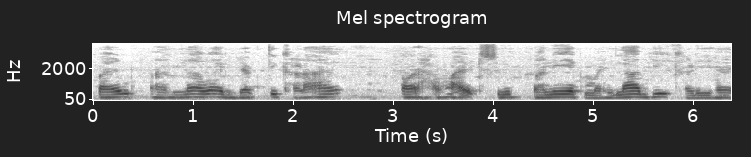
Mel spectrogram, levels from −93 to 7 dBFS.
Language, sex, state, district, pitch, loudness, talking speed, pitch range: Hindi, male, Rajasthan, Churu, 155 Hz, -28 LUFS, 130 wpm, 140-165 Hz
